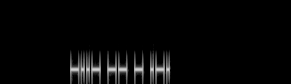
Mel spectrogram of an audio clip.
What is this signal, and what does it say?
Morse code, heard as a keyed tone, about 44 wpm, 700 Hz. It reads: XMTR
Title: Abbreviations 45wpm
